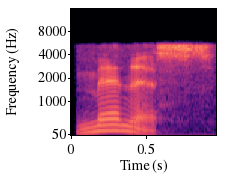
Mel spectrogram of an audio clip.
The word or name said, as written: menace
